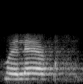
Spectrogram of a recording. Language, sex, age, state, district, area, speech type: Odia, female, 30-45, Odisha, Balangir, urban, conversation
